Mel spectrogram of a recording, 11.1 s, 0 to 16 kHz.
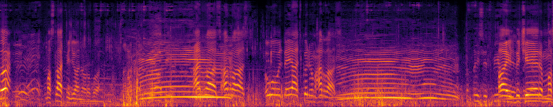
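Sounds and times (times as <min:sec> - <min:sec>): calf mooing: 0:01.8 - 0:04.8, 0:06.7 - 0:09.3.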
